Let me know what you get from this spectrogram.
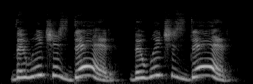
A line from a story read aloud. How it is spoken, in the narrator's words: Gretel shouted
